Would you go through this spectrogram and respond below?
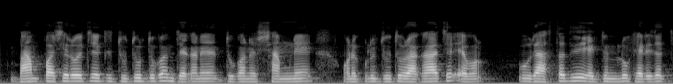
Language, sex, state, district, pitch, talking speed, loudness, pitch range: Bengali, male, Tripura, West Tripura, 135 Hz, 180 wpm, -19 LUFS, 130-145 Hz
